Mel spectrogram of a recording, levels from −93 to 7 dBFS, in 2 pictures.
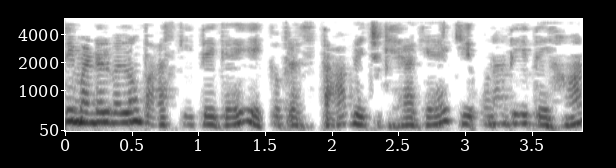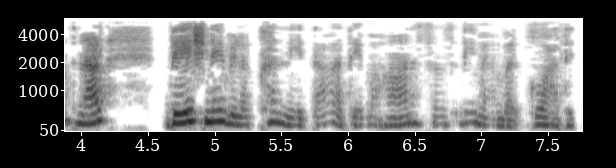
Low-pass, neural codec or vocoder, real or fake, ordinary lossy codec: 5.4 kHz; vocoder, 24 kHz, 100 mel bands, Vocos; fake; none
